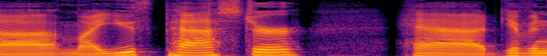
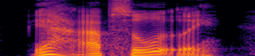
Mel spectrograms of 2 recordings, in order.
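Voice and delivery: put-on, hushed, whispered, dead-serious, straight voice; 3 semitones higher, 6 dB quieter than usual. Retelling a youth pastor's answer to the speaker's question, retelling a straight-faced serious reply. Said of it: "with a straight face, serious voice".

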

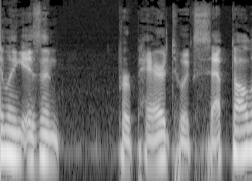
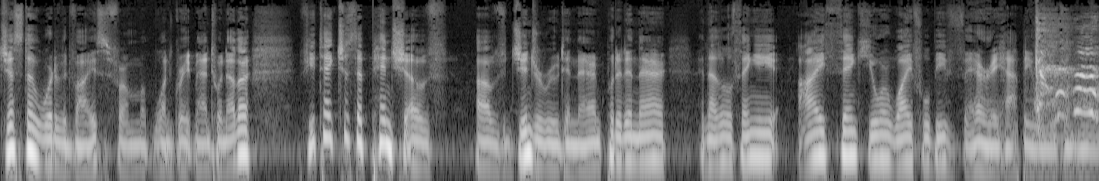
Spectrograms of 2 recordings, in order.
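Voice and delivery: confidential, hushed half-whisper; 4 semitones lower, 6 dB quieter than usual. Half-whispering advice in a guard's ear while passing by: half-whispering in someone's ear. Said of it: "I'm gonna whisper in his ear".

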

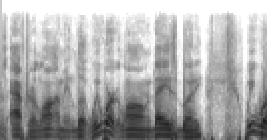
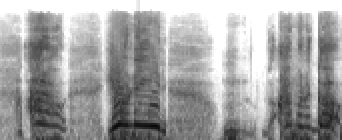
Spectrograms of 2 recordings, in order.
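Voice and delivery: put-on furious sputter, higher and louder; 5 dB louder than usual. Retelling how a guy reacted to a threat: imitating someone too mad to finish sentences. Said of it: "so mad he can't complete a fucking sentence".

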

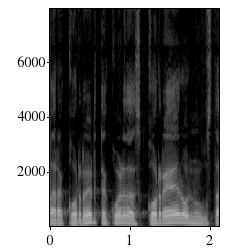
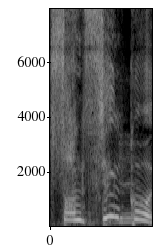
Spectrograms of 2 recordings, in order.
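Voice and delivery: loud yelling, pitched higher; 14 semitones higher than usual. Retelling yelling back at a coach who was shouting in his ear: imitating himself yelling back. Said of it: "me empieza a gritar".

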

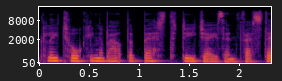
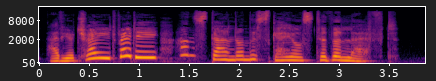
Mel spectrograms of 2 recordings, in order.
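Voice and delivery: chirpy, sing-song, very loud voice; 6 semitones higher, 11 dB louder than usual. Narrator reading a ticket lady directing a group to the scales: chirpy. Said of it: "A chirpy lady wearing a bobble hat".

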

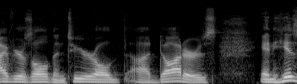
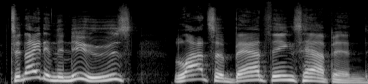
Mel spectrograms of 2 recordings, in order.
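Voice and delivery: calm, reassuring, soothing newscaster voice, pitched up; 7 semitones higher, 3 dB louder than usual. Podcast host says they look like a newscaster on screen, reassuring newscaster voice. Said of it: "I'm going to talk like this".

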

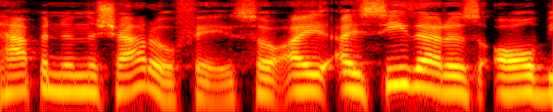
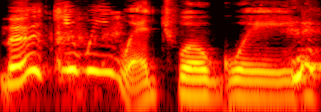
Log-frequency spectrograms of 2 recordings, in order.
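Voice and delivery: swooping up-and-down sing-song cartoon voice. Teasing another speaker about tripping on a phrase: Elmer Fudd voice. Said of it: "It's easier to say it like him".

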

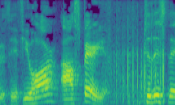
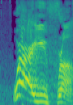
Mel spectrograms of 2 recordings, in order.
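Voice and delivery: harsh, rough, demanding, interrogating tone; 3 semitones higher than usual. Joseph, pretending not to recognize his brothers, questions them: demanding roughly. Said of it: "He demanded roughly".

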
